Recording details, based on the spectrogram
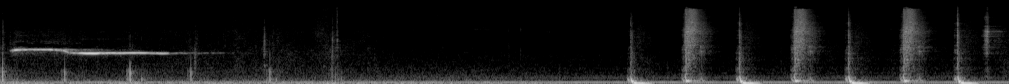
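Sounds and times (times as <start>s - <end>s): person whistling: 0.0s - 2.2s.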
